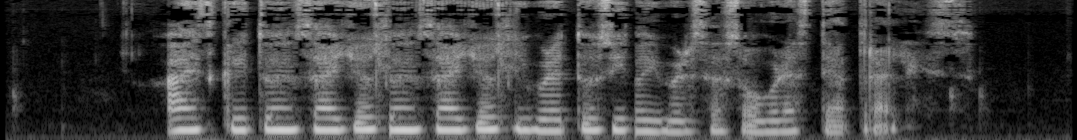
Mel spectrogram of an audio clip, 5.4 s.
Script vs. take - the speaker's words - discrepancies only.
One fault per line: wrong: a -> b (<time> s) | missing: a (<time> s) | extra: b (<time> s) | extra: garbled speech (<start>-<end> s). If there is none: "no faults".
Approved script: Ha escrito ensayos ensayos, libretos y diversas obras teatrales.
no faults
